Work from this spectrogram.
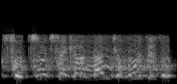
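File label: Japanese tank damaged mood low; War Thunder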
